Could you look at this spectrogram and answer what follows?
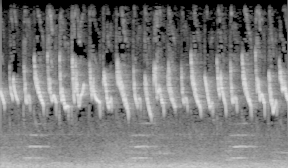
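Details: Líu song from a caged white-eye kept a little over a month since capture: loud, high, clipped notes repeated steadily about three times a second throughout.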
